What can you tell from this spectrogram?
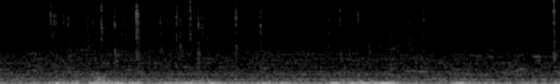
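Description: Typing on a computer keyboard: a run of faint, irregular key clicks.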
